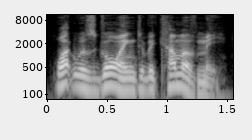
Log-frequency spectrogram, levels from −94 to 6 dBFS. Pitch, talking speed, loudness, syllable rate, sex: 130 Hz, 270 wpm, -17 LUFS, 6.4 syllables/s, male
